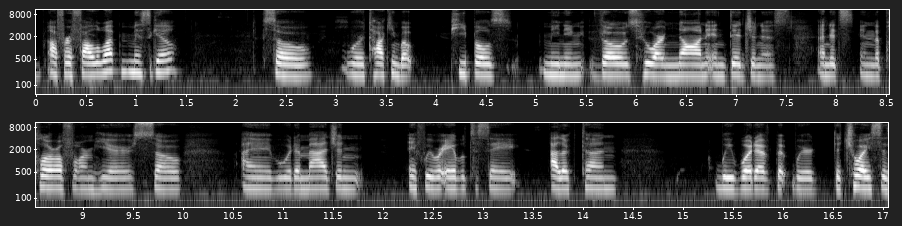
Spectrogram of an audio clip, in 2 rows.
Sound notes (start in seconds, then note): 1.3 speaking French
